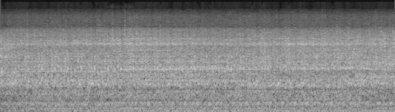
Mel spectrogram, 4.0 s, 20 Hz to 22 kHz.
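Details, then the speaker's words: 1976 Mark Twain boat Mercruiser 120 hp four-cylinder Iron Duke, once stuck engine, during tune-up, water on, cold start; steady even idle with smooth low throb, no misses, ticks or knocks, normal idle. "the nice part about the rest of this video for the most part it's going to have the melodious sounds of the four-cylinder Iron Duke running as it should"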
